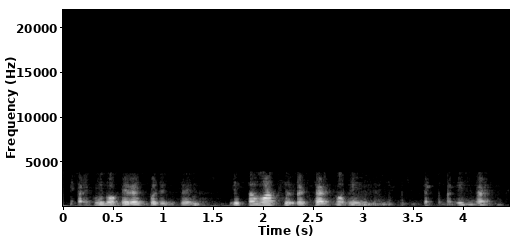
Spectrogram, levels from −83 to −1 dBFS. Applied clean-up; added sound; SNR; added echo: neural mask model DeepFilterNet 3.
